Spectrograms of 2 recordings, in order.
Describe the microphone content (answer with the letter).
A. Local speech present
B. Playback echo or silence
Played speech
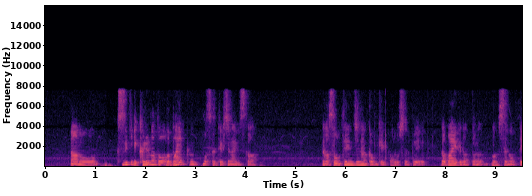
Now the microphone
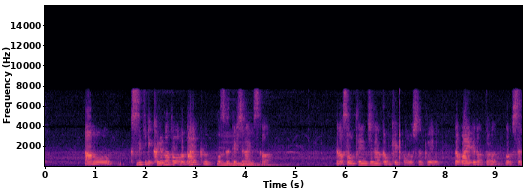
A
